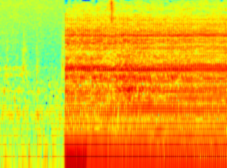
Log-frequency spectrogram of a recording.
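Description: Capsule coffee machine's pump switching on just over half a second in and running steadily while it brews, a low hum with a high steady tone over it.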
